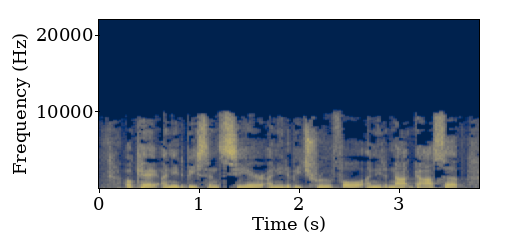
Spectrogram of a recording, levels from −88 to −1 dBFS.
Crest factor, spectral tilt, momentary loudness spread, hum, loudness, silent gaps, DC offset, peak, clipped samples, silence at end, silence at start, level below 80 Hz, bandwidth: 18 dB; -3.5 dB/octave; 6 LU; none; -24 LUFS; none; under 0.1%; -8 dBFS; under 0.1%; 0 s; 0 s; -58 dBFS; 10.5 kHz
